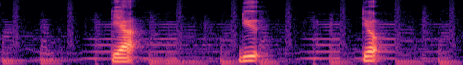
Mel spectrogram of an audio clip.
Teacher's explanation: the Japanese り is different from the English R sound. It's something between R and L.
